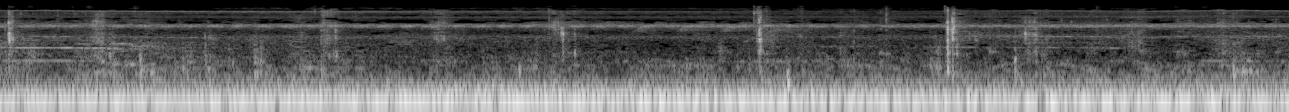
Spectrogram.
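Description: A person chewing a mouthful of rice and curry eaten by hand, with scattered sharp wet clicks and smacks. Underneath, a steady high insect drone and a low steady hum.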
